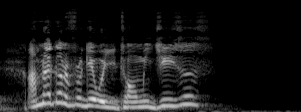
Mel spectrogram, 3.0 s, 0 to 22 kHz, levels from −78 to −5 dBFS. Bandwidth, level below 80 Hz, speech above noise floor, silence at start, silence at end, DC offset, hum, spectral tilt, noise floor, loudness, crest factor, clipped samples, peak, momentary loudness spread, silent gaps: 15 kHz; -74 dBFS; 38 dB; 0.25 s; 1 s; under 0.1%; none; -6 dB/octave; -64 dBFS; -26 LUFS; 18 dB; under 0.1%; -10 dBFS; 7 LU; none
